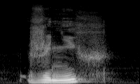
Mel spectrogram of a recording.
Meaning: bridegroom; fiancé
- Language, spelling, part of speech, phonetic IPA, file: Russian, жених, noun, [ʐɨˈnʲix], Ru-жених.ogg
